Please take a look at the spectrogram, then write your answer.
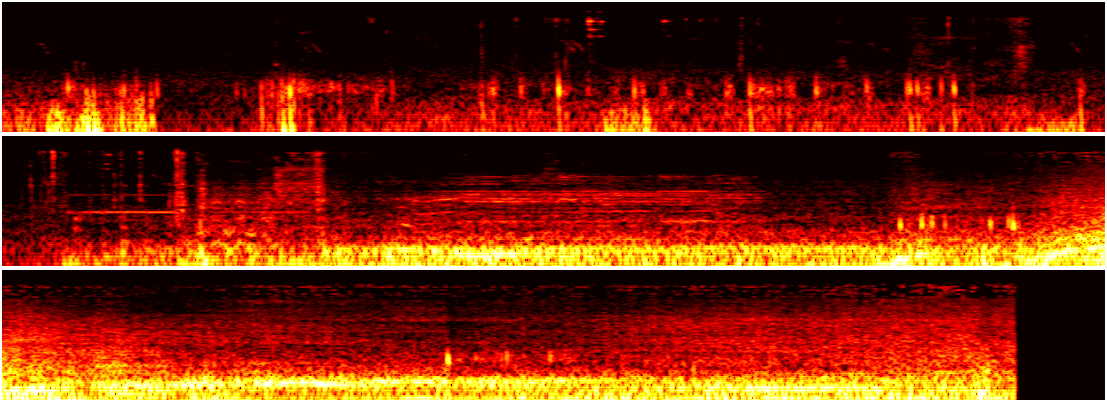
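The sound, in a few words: Camaro muscle car engine starting and revving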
